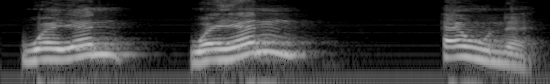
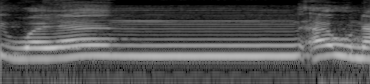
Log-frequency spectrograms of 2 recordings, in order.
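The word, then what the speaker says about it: وينأون: We should make idhar. To what? To Noon or to Hamza? To Noon. We said wayan awna. Because yes, Hamza has fatha. Wayan awna. وَيَنْأَوْنَ وَهُمْ يَنْهَوْنَ. That's what comes now, inshallah. But the verse said وَهُمْ يَنْهَوْنَ عَنْهُ وَيَنْأَوْنَ عَنْهُ. Can you say وَيَنْأَوْنَ عَنْهُ? No, now you added غُنَّة.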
